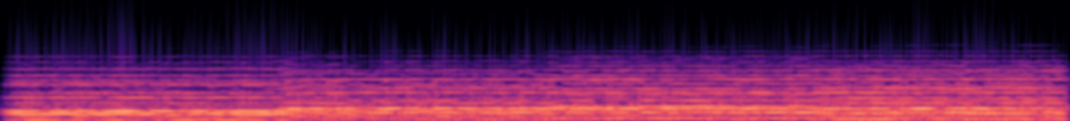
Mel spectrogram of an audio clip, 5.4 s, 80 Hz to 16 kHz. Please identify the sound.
hg piano loop creator kit 90 bpm 8 beats 001
90 bpm 8 beat loop.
